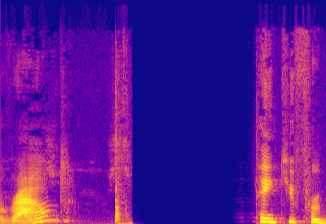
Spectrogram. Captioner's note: speaking in French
